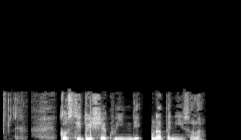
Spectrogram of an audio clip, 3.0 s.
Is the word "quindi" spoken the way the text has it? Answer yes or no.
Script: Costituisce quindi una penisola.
yes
